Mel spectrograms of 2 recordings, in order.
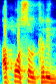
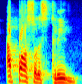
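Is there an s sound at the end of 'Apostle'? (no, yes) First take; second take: no; yes. First: The first word ends without an s sound. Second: The first word ends with an s sound. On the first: The speaker calls it wrong. "Apostle, oh, Apostle Creed daw" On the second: The speaker calls it right. "Pero ang libro, mao ni"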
